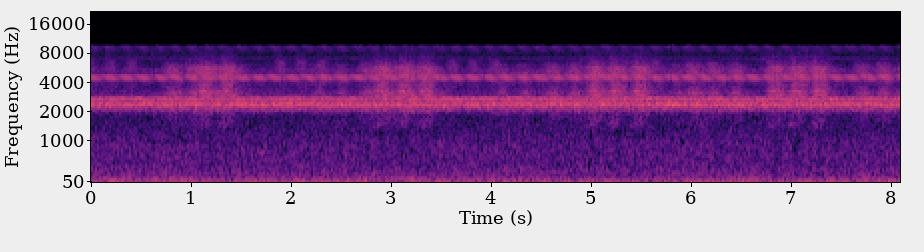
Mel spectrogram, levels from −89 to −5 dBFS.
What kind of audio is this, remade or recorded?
recorded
